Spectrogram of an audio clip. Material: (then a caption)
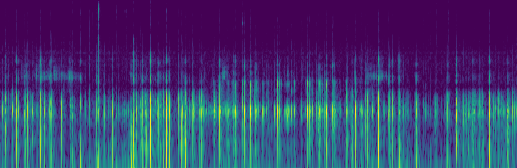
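Cardboard. Fingertips of both hands quickly tap and scratch the solid, pale blue embossed cover of a closed, textured hardcover notebook. A rapid, dense patter of soft, dry taps with a mid-range body mixes with a faint scratchy rustle, each tap dying away almost instantly. The sound stays quiet and steady throughout.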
